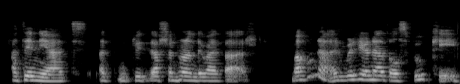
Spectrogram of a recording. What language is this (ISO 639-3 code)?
cym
